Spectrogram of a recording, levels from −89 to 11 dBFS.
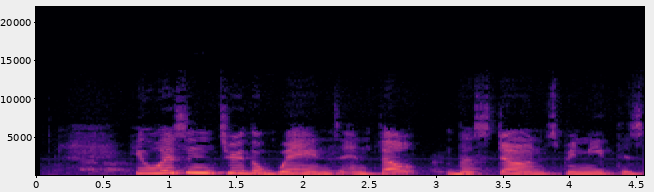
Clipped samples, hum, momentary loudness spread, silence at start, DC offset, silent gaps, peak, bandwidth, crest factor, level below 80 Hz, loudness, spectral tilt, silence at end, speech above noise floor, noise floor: under 0.1%; none; 10 LU; 0.35 s; under 0.1%; none; -12 dBFS; 9.4 kHz; 14 dB; -68 dBFS; -26 LUFS; -4.5 dB/octave; 0 s; 25 dB; -51 dBFS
